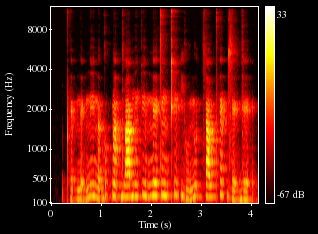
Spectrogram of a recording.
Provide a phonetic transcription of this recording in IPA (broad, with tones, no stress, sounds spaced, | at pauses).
pʰ e˨ p̚ n̪ e˨ ʔ n̪ i˦ n̪ ə˨˩ ɡ o˦ k̚ l ã˦ t̚ ɡ w a˦ b ĩ˥˧ k i˥˧ m n̪ e˥˧ t̪ ĩ˥˧ m kʰ i˦ ʔ j u˨˩ n̪ u˦ t̚ s a˦ w pʰ ẽ˦ p̚ d͡z e˨ ʔ ɡ e˨ ʔ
